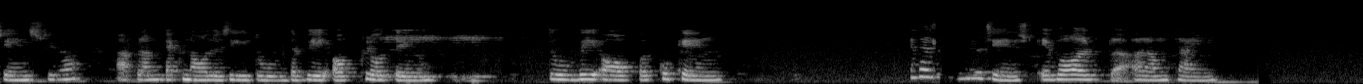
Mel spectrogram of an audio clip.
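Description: Speech recorded through a call's microphone processing, with nothing above 8 kHz. The faults are background gated by the echo canceller over 0.0–5.21 s, 5.85–7.58 s and 9.43–12.69 s, where the room sound is pulled down hard, by as much as about 40 dB, while the far end plays. At 4.97–5.02 s a very faint repeat of the speech, roughly 40 dB down and trailing by 292 ms, is likely an echo leak: the canceller let some loudspeaker pickup through.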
